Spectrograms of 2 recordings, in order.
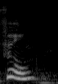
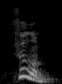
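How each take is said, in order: First: It is said without an extra vowel. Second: An extra vowel sits between L and M.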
